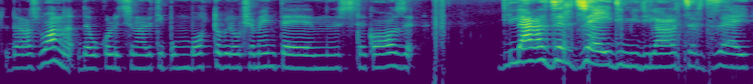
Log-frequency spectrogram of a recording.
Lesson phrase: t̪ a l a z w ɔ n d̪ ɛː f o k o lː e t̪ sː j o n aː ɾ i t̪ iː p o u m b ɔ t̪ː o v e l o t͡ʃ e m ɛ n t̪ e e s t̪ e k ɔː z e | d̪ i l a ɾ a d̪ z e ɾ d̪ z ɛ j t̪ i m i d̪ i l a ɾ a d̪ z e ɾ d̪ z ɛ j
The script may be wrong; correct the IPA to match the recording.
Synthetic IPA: d̪ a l a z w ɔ n d̪ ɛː v o k o lː e t̪ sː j o n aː ɾ e t̪ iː p o u m b ɔ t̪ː o v e l o t͡ʃ e m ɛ n t̪ e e s t̪ e k ɔː z e | d̪ i l a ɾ a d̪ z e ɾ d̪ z ɛ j d̪ i m i d̪ i l a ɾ a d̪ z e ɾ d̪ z ɛ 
